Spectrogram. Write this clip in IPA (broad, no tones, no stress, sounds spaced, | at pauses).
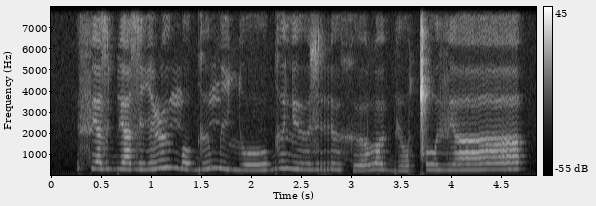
fʲ a z bʲ a z i ɭ ʉ m o ɡ ɨ m i ʎ oː ɡ ɨ lʲ ʉː z r ʉ x ʉ lˠ ʉ bʲ o ǀ o vʲ ɐː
